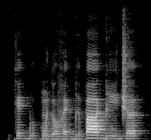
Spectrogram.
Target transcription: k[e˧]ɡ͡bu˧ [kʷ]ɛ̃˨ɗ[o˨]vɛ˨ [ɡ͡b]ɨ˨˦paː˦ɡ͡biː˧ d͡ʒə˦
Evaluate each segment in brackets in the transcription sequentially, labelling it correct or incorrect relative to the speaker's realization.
correct, correct, correct, correct

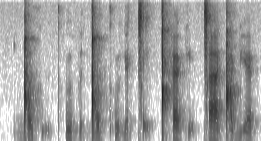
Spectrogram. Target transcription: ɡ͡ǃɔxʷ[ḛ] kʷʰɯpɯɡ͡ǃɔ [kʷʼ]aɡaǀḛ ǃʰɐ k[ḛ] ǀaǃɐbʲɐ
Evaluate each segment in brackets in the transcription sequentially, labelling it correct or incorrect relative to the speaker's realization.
correct, correct, correct

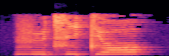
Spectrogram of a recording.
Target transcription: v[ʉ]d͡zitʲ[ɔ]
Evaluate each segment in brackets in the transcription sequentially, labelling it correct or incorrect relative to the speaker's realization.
correct, correct

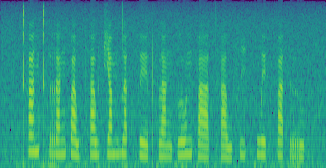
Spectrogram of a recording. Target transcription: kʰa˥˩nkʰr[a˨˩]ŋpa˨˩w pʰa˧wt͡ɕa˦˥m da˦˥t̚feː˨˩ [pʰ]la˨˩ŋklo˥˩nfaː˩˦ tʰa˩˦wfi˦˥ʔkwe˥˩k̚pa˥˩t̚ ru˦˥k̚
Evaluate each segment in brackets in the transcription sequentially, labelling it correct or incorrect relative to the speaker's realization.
incorrect: a˦˥, correct

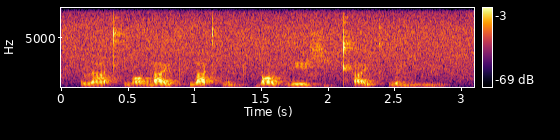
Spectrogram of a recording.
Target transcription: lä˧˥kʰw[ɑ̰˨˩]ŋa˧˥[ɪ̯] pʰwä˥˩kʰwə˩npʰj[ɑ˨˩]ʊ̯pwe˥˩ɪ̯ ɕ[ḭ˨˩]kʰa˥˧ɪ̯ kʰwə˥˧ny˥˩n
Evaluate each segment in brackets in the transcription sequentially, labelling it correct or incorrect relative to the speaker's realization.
incorrect: ɑ˧˥, correct, incorrect: ɑ˥˧, correct

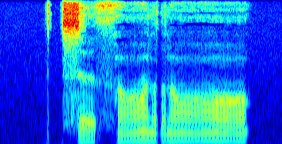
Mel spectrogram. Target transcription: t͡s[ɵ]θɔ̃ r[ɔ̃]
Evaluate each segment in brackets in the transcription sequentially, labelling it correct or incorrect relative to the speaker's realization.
correct, correct

